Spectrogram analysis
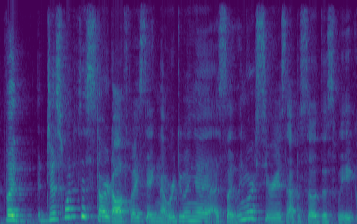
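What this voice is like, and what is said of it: Rough, sick-sounding voice. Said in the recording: “I'm sorry I sound like this. I'm a little sick, so if I sound a little rough,”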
